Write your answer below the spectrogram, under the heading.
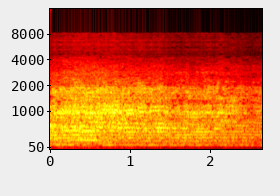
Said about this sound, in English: I lose that plane every few seconds because of these tree branches.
